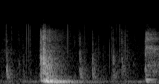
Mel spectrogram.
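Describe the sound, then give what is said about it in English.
A car door thuds shut with a heavy, low thunk as people hurry into a car, and a second, somewhat lighter bang follows about a second later. No one speaks. “Quick, get in the car.”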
